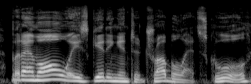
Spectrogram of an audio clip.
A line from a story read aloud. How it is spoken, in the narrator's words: added with a sigh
